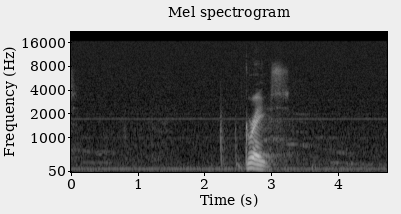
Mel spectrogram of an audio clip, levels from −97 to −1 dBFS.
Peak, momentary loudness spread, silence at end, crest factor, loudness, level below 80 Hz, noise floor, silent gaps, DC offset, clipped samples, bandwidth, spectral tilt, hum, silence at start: -18 dBFS; 27 LU; 1.45 s; 26 dB; -36 LUFS; -76 dBFS; -62 dBFS; none; under 0.1%; under 0.1%; 17 kHz; -4.5 dB/octave; none; 0 s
